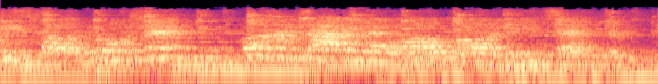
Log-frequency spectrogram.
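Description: A group of young children singing a song together over recorded backing music.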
